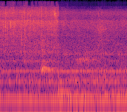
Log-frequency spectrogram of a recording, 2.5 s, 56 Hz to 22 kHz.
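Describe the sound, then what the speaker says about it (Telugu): Medium-sized onion pieces fry in a pan for a cabbage, potato and green pea dish, giving a steady, close sizzle that stays even throughout with no talking. "రెండు నుంచి 3 నిమిషాల పాటు వేయించుకుంటున్నాను ఉల్లిపాయలన్నీ"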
